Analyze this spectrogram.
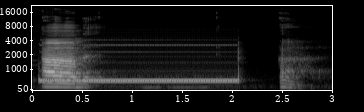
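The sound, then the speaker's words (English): A telephone call ringing out: a single steady ringback tone holds for about a second and a half, framed by brief vocal sounds just before and after it. “Hold on. Maybe Angela got her. I'm calling her.”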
